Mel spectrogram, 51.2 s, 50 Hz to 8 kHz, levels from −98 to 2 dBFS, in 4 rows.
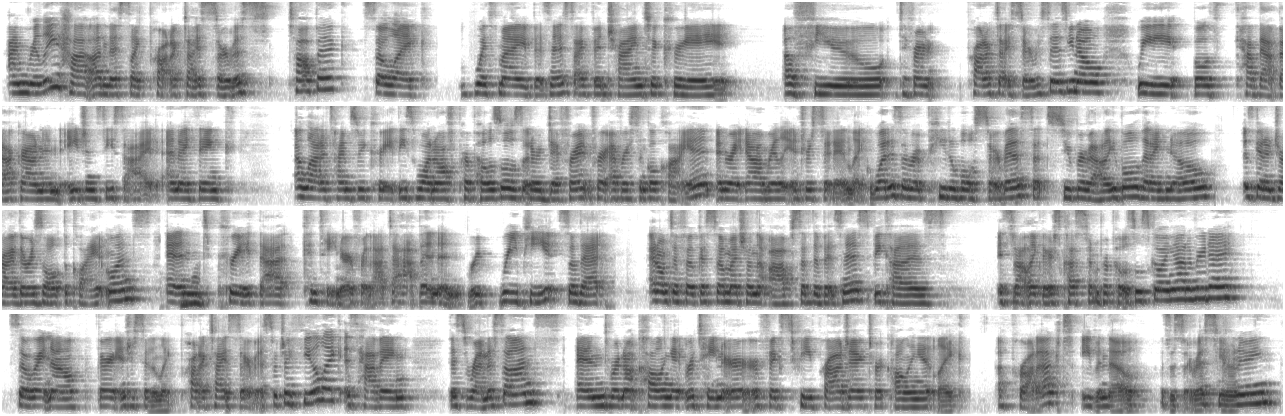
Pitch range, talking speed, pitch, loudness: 205-235 Hz, 190 wpm, 215 Hz, -25 LUFS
